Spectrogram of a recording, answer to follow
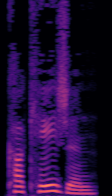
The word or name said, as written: caucasian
